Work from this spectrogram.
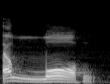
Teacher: الهمزة ترقق، اللام بعديها أي لام لفظ الجلالة تفخم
